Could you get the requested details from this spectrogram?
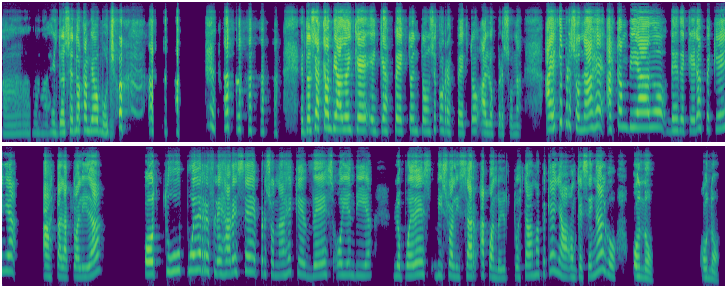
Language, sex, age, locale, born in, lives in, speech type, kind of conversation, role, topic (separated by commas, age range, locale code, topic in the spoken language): Spanish, female, 50-54, es-CL, Venezuela, Portugal, conversation, podcast, host, ¿Qué personaje de ficción sientes que te representa?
